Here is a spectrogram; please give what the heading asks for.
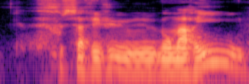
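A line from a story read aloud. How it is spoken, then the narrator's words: Astonished stammer. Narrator (French): balbutia, ébahie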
